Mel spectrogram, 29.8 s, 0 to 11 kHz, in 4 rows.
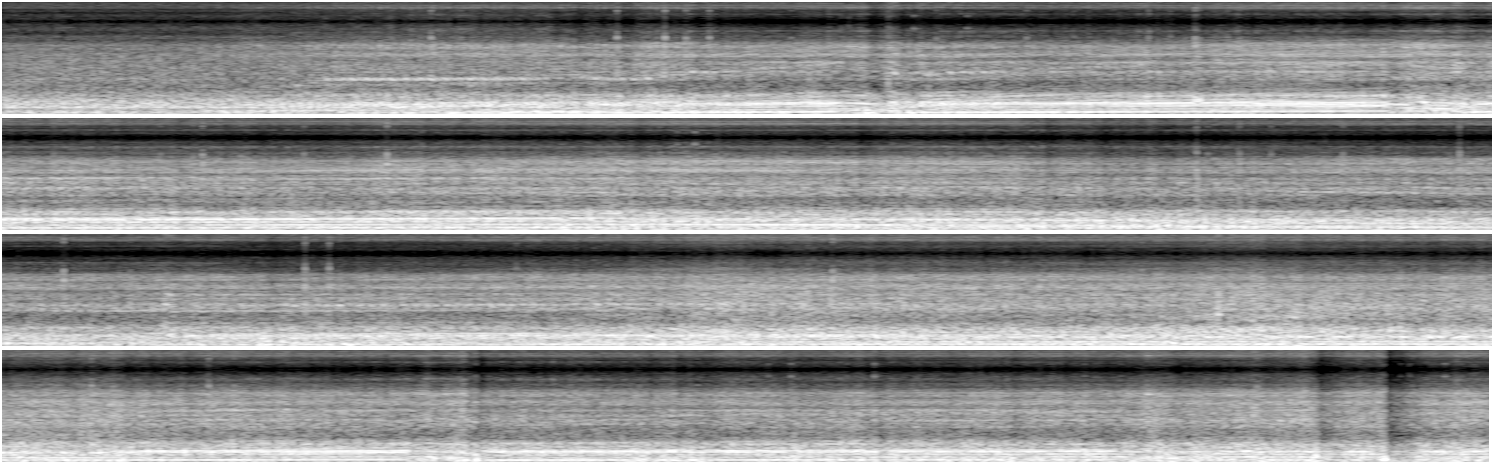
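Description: Yamaha XTZ125's single-cylinder four-stroke engine running under way. It rises in pitch and shifts up a gear about a quarter of the way through, runs steadily, then climbs and shifts up again about four-fifths of the way through.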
